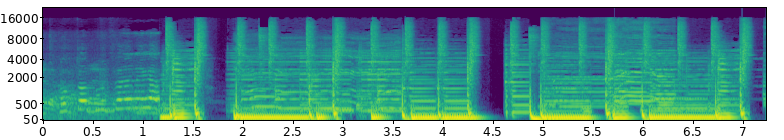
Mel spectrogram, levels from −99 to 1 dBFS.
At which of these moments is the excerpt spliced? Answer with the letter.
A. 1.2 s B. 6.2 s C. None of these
A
